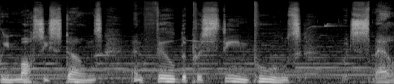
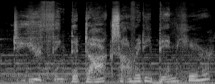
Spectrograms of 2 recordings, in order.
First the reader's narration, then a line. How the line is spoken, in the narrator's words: Winnie whispered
